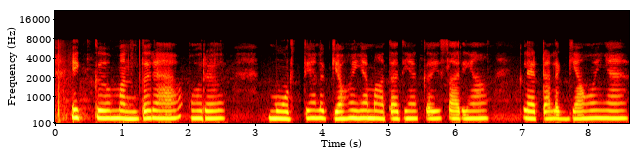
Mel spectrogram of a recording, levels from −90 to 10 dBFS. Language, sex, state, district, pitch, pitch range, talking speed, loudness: Punjabi, female, Punjab, Pathankot, 260 Hz, 250-265 Hz, 95 wpm, -14 LUFS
